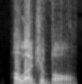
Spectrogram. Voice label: "illegible", American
